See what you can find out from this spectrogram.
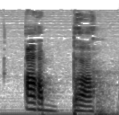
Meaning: abbot
- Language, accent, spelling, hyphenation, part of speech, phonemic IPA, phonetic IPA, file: Armenian, Eastern Armenian, աբբա, աբ‧բա, noun, /ɑbˈbɑ/, [ɑbːɑ́], Hy-աբբա.ogg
